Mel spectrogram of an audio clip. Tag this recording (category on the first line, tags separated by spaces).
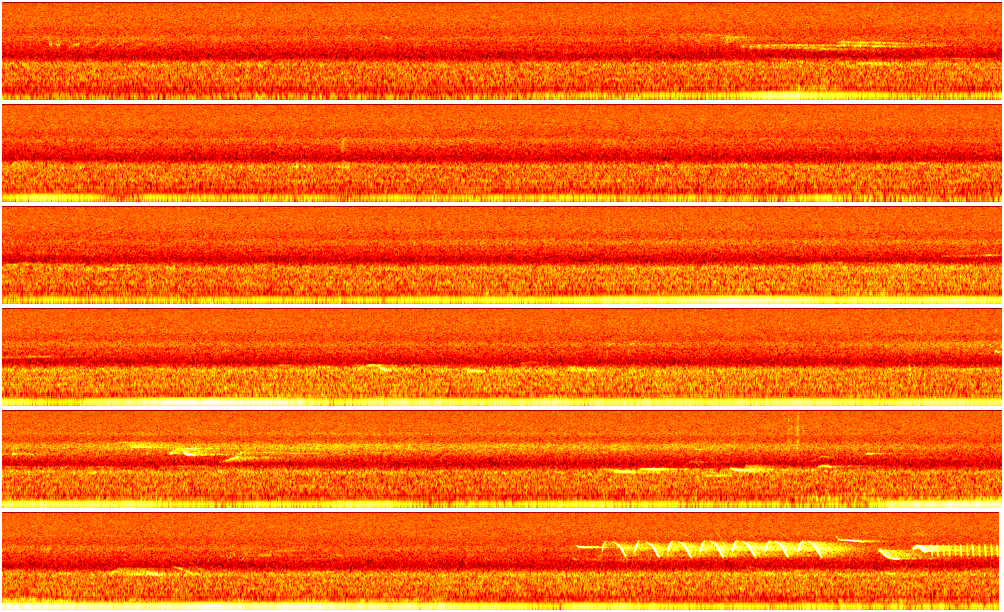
Soundscapes > Nature
meadow natural-soundscape raspberry-pi field-recording alice-holt-forest soundscape phenological-recording nature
